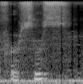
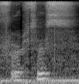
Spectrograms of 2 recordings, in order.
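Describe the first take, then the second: No difference in how they are said.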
